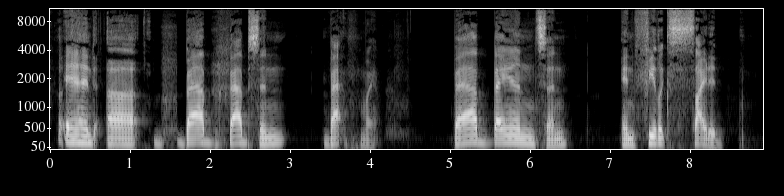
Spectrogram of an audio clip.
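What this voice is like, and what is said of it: Slight put-on Southern drawl. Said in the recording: “you put a little southern drawl on that Bab Banson. That oh. was good.”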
